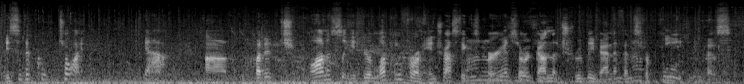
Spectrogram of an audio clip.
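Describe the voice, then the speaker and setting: A man's voice: fairly high pitch, sing-song, quick pace. Man reviewing over noisy game gunfire. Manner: analytical, talks while playing. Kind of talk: casual gameplay commentary and weapon review. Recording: gunfire and game battle noise behind. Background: video game gunfire and vehicles.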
